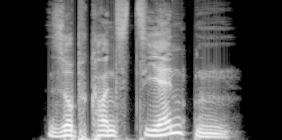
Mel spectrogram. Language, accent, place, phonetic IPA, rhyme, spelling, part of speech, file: German, Germany, Berlin, [zʊpkɔnsˈt͡si̯ɛntn̩], -ɛntn̩, subkonszienten, adjective, De-subkonszienten.ogg
- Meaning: inflection of subkonszient: 1. strong genitive masculine/neuter singular 2. weak/mixed genitive/dative all-gender singular 3. strong/weak/mixed accusative masculine singular 4. strong dative plural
